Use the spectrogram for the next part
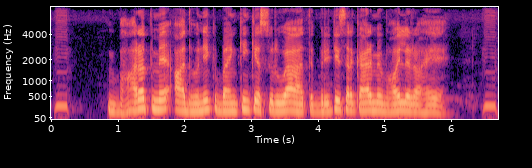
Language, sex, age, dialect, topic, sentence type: Bhojpuri, male, 25-30, Northern, banking, statement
